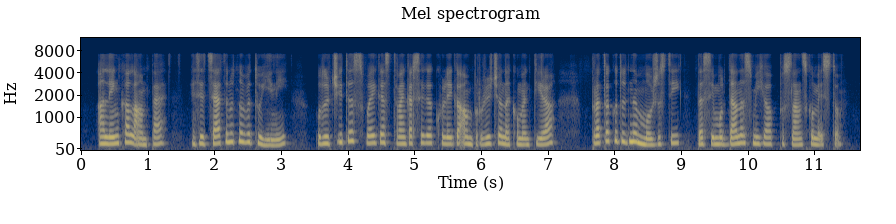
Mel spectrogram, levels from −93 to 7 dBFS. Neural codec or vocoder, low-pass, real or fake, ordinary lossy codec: codec, 16 kHz, 0.7 kbps, FocalCodec; 7.2 kHz; fake; none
